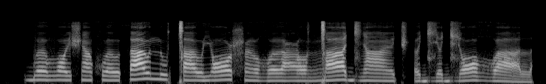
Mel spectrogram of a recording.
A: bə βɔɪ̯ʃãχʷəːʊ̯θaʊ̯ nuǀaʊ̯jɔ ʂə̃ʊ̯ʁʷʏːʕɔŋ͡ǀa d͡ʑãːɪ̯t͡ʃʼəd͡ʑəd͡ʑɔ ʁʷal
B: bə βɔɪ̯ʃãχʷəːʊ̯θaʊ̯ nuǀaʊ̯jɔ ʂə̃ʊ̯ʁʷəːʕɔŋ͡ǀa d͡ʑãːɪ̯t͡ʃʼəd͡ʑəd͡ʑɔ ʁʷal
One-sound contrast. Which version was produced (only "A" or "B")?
B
